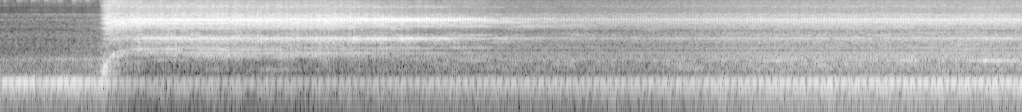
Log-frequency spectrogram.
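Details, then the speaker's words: Old revived air compressor: a rush of released air, then a steady, even mid-pitched drone as the pump runs continuously and holds pressure under use. Normal running under load. "It actually maintains it. It's not dropping. So that pump, it was running continuously, but the pump's keeping up with it."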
